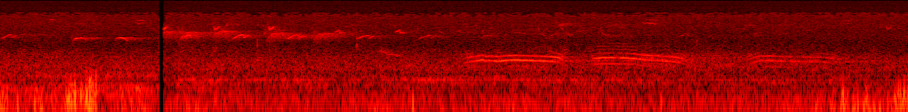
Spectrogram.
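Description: Faint outdoor birdsong: small birds chirping over and over in short high notes, with three longer arching calls from another bird in the middle. A single click about a second in.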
